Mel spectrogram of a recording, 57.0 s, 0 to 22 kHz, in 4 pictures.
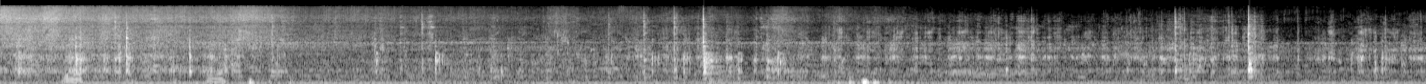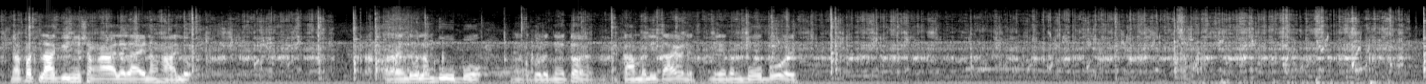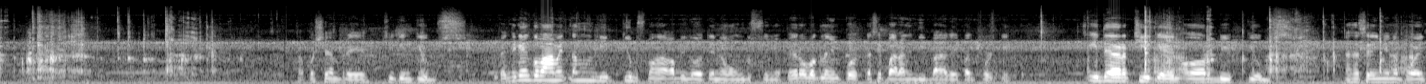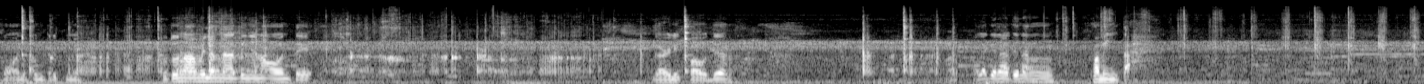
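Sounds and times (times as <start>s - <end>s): ladle scraping a pot: 0.0s - 30.9s, 39.4s - 50.8s
roux sizzling in a pot: 0.0s - 57.0s.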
